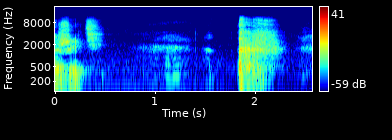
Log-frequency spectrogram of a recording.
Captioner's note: coughing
